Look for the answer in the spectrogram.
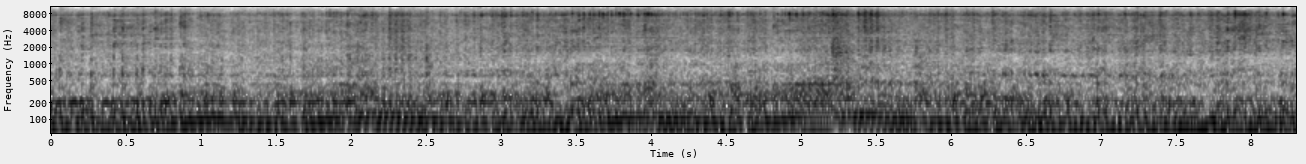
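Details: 1986 Harley-Davidson Softail V-twin, first start after starter and wiring repair, charging working: loud, deep rumble holding steady and even with no misses, knocks or rattles; normal idle and rev.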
